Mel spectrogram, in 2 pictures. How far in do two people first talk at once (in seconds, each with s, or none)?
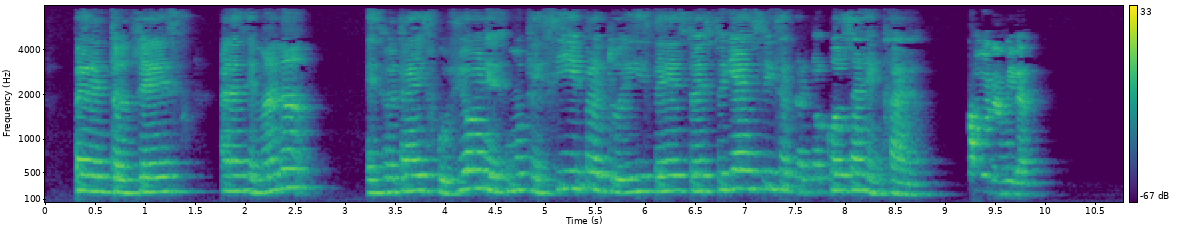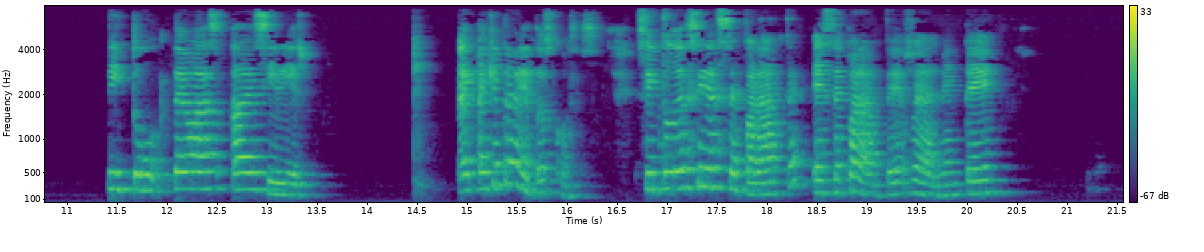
none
